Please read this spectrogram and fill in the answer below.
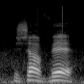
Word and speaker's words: Javé: que é Yah Yah Alguns falam Javé que é uma forma aportuguesada e Javé De onde surgiu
